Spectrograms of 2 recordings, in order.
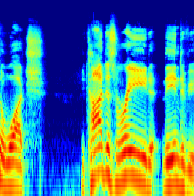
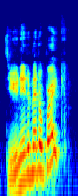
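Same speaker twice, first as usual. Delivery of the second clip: playful, lighthearted teasing with raised pitch; 6 semitones higher than usual. Retelling what she said at a press conference: imitating light teasing. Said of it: "lightheartedly, like, just teasing".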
